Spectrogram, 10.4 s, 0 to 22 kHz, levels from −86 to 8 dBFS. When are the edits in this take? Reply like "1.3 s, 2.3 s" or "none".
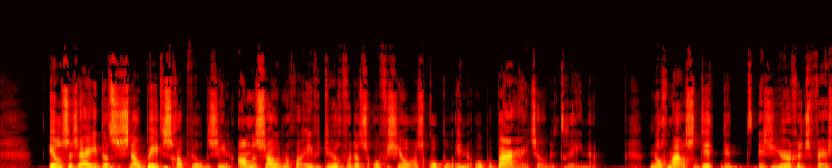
8.9 s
